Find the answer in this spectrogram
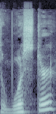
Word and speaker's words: Worcester: how to do that, and I still think it's Worcester, I am.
